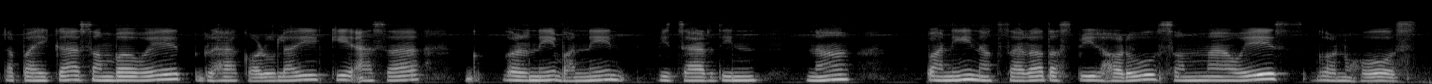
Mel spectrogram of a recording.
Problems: none marked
